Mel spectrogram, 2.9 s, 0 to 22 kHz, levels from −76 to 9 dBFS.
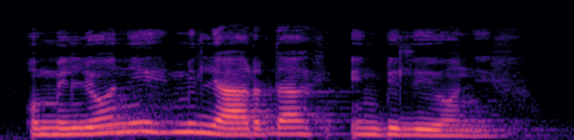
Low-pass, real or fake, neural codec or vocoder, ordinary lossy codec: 14.4 kHz; fake; vocoder, 48 kHz, 128 mel bands, Vocos; none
